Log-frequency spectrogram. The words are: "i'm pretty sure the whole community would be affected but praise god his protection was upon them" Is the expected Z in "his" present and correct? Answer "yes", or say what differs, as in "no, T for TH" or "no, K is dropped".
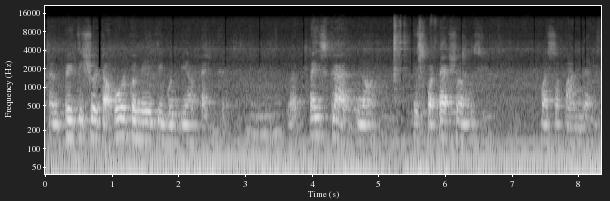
no, S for Z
